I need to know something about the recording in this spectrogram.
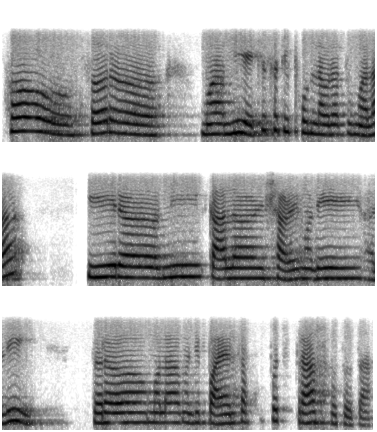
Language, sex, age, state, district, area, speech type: Marathi, female, 45-60, Maharashtra, Wardha, urban, conversation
